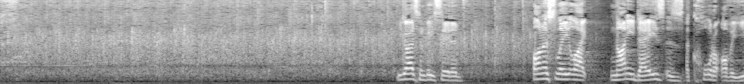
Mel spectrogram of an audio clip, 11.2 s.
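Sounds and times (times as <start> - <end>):
audience applause: 0.0 - 8.6
speech: 6.0 - 7.0, 8.0 - 11.1.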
